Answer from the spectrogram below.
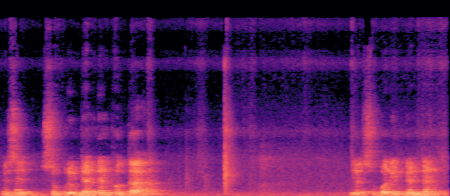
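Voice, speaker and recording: A male teacher lectures a class in a slightly high voice. He poses questions, answers them himself and repeats the key terms. He is heard from a distance in a very echoey classroom. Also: takes it slowly, a little mellow, slight background noise. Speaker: English teacher.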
